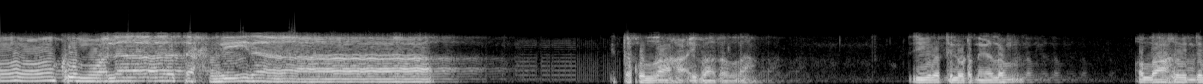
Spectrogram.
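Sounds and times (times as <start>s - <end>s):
man chanting recitation: 0.0s - 7.7s, 11.4s - 12.0s.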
